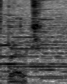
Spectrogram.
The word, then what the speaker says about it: brooch: I know it's brooch. That's just one of those words that I always want to say it wrong, so I figure I'd just lean into it.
